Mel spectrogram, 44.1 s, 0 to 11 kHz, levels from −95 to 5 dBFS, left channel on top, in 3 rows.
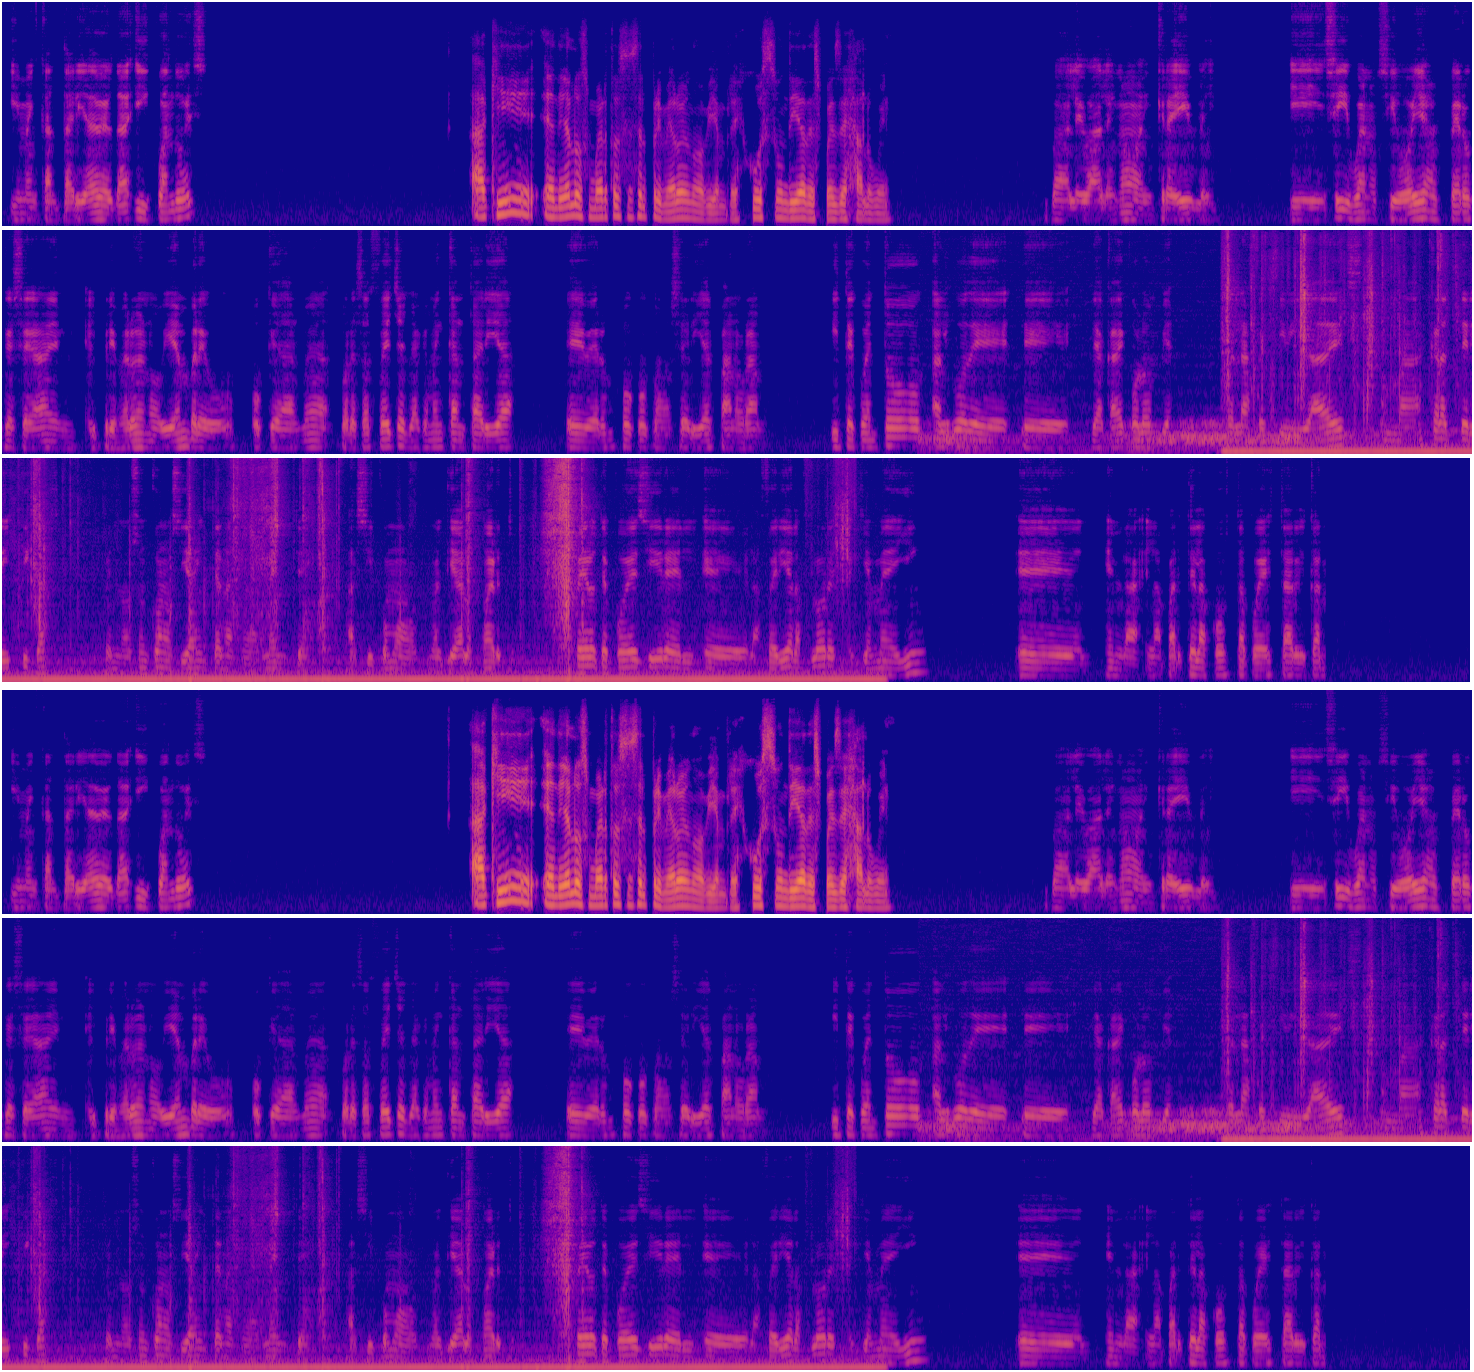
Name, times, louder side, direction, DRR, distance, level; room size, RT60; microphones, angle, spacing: voice 1, 0.0-2.0 10.5-12.1 12.9-19.8 20.3-22.3 23.0-26.4 26.9-29.9 30.4-32.5 32.9-34.4 35.1-38.7 39.6-42.6, left 2 dB, 60° left, 2.8 m, -47 dB
voice 2, 4.7-8.9, right 5 dB, 65° right, 0.6 m, -34 dB
sound 1, 23.8-29.0, equal, 10° right, 1.2 m, -53 dB
sound 2, 26.9-38.3, left 3 dB, 25° left, 0.6 m, -43 dB
open air
head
